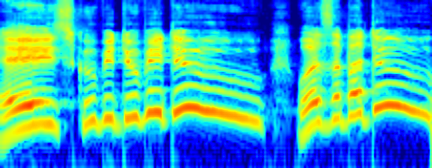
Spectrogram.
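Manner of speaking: very high, slow, silly cartoon character voice. Going real silly after serious talk, an impression: silly cartoon character voice. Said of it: "Here's an impression of a cartoon character".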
